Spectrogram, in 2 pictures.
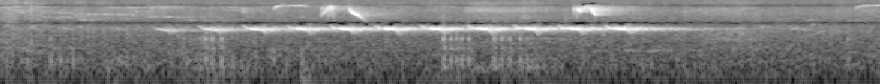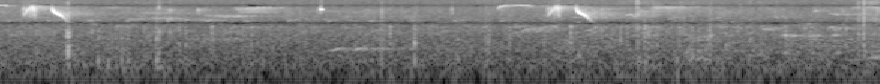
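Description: Wild birds calling: about a second in, a quick run of about a dozen repeated notes, three or four a second, lasts some three seconds. Thin, high, falling whistles come every few seconds over a steady background hiss.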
